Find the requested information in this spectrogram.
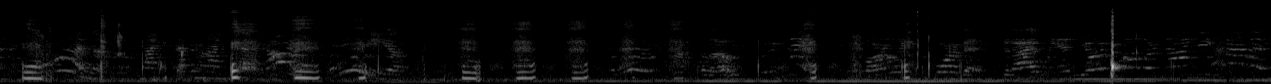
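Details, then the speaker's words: Baby with hiccups: short, sharp catches in the breath repeat every second or so, mixed with soft fussing and whimpers. "This is with the hiccups."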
